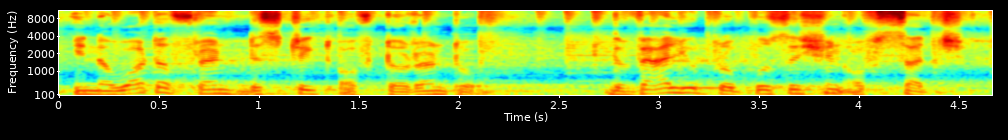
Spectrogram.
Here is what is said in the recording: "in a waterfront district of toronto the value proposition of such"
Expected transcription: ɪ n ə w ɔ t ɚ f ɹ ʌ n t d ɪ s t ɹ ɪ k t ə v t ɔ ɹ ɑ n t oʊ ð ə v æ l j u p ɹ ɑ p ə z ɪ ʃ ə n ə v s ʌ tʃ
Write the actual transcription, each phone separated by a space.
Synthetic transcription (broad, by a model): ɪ n ə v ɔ t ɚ f ɹ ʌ n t d ɪ s t ɹ ɪ k t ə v t ɔ ɹ ɑ n t oʊ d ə v æ l j u p ɹ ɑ p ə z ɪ ʃ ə n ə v s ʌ tʃ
